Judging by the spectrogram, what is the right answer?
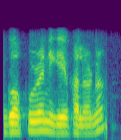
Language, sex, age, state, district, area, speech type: Assamese, male, 18-30, Assam, Biswanath, rural, conversation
